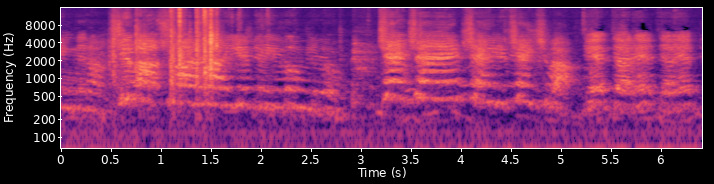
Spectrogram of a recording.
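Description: A children's choir singing, with a few sharp hand claps in the first second and a half.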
